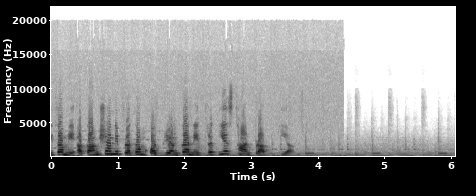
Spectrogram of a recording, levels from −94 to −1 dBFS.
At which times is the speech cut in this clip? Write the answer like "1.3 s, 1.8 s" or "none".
3.7 s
